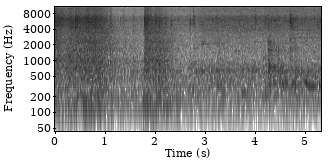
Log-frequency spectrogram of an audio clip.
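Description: Lift roller potato grader running: its steel rollers turning with a steady mechanical noise, with a sharp knock about two seconds in and a couple of lighter clicks near the end.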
